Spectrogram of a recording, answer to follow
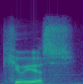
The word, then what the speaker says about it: Cuius: And in classical Latin, C's are hard. So Principia or Cuius or Scientia.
